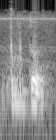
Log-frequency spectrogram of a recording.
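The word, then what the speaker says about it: deux: So once again in English it's two and in French it's duh duh like duh not duh I know I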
